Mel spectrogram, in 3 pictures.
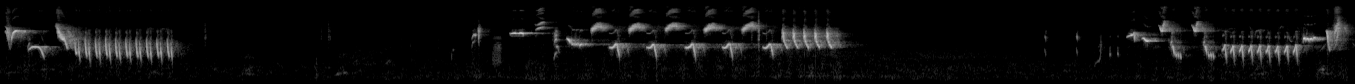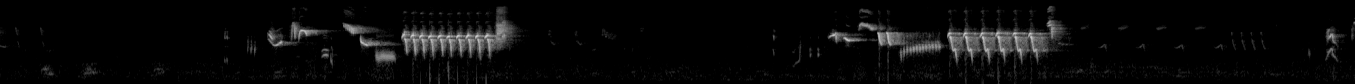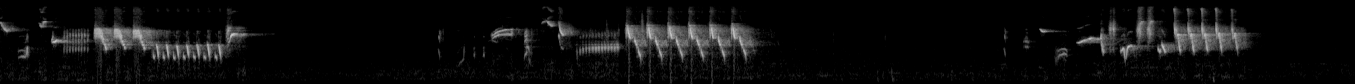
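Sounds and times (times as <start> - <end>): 
natural bird sounds: 0.0 - 2.6, 4.5 - 8.6, 10.4 - 14.5, 15.8 - 20.1, 21.2 - 29.9, 31.5 - 34.9, 37.1 - 39.7.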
